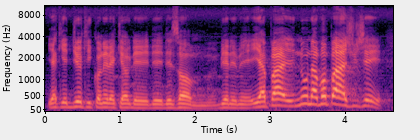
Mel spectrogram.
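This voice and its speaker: A man's voice: mid-range voice, animated, brisk, fairly bright tone. A male pastor preaching a sermon in a church, emphatic, repeating phrases with many restarts. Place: church hall. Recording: long hall reverb.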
